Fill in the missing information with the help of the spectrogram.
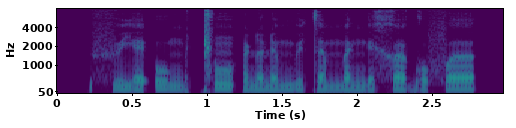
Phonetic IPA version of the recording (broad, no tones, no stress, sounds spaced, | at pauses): f y j e ʔ u ŋ ə ǁ ũ ʔ ə ɳ ɛ ɳ e m y t ɛ m ɛ ŋ e x œ ɡ o f ə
